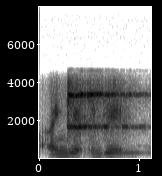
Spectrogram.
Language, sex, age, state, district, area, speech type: Malayalam, male, 18-30, Kerala, Idukki, rural, conversation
